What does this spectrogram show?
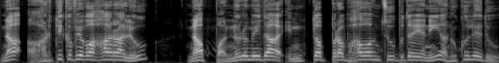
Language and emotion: Telugu, surprised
